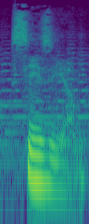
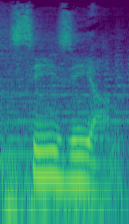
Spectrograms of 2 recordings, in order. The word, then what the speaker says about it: caesium: Seesium. Yeah, you heard me right. Not calcium, but cesium. It's pronounced cesium.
